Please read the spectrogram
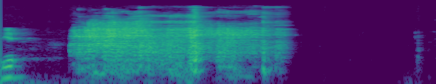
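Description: A person blowing their nose into a tissue: one noisy blow lasting about two seconds, from someone with a head cold.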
